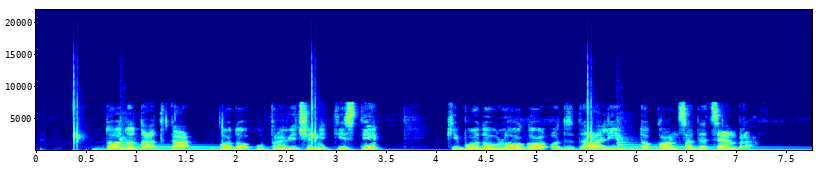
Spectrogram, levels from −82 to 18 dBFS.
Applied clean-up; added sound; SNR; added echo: none; Bowed string instrument + Finger snapping; 10 dB; none.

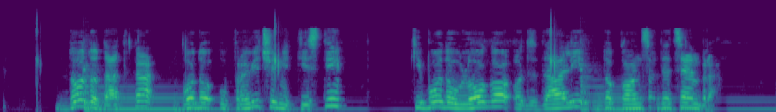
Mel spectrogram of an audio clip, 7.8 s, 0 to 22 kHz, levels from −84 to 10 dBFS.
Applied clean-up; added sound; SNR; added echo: neural mask model RNNoise.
